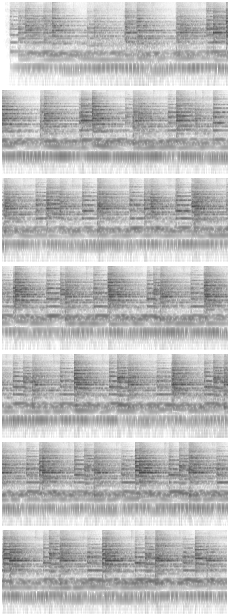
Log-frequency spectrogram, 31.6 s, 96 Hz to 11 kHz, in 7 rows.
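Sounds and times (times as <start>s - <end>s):
bells ringing: 0.2s - 31.6s.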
